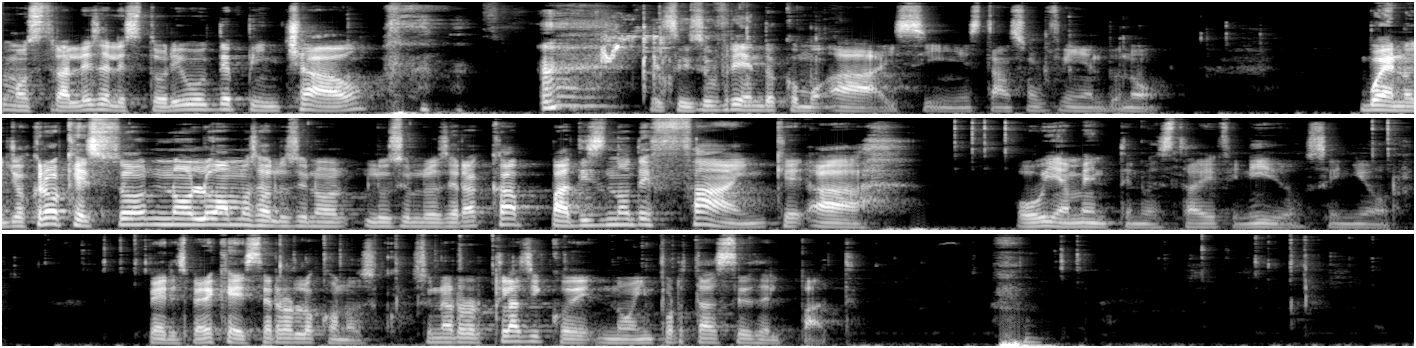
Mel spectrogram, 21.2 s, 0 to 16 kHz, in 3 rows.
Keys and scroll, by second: 12.6 super+c, 14.3 super+Left, 14.5 Return, 15.0 Up, 15.3 c, 17.1-18.9 typing, 20.3 p, 20.8 super+s.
